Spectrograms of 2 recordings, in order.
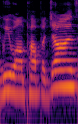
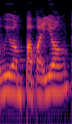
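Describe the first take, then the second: First: Said in the usual way. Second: Papayón said the Spanish way, pa-pa-YON with a y sound; mock Spanish accent reading Papayón; a light Spanish-accented Papayón. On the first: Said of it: "So I got a few funny tweets". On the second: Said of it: "comes off with a Spanish accent".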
